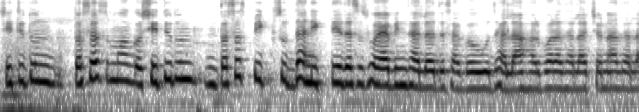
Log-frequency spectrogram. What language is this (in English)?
Marathi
